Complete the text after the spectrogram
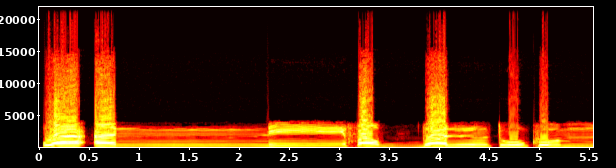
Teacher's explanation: jangan cepat-cepat, ditahan 2 harokat gunnah musyaddadah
